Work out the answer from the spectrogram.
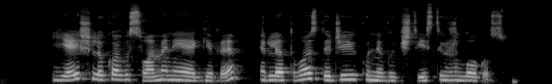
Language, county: Lithuanian, Šiauliai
